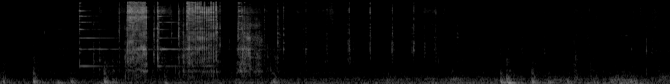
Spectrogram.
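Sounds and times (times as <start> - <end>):
handling noises: 0.0 - 6.6
mechanical wind-up timer being set: 0.8 - 4.4.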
